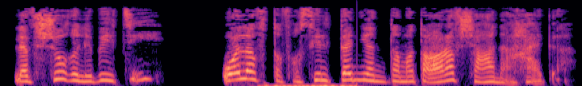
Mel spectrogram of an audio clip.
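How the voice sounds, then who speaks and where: A woman reading the part of a young Egyptian wife in a storybook tale, standing her ground with a firm, wounded resolve. The voice sits a little high and sounds close and dry, with no room around it. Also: no room sound.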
